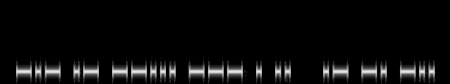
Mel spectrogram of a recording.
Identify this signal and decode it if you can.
Morse code, heard as a keyed tone, about 25 wpm, 600 Hz. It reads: KA7OEI AND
